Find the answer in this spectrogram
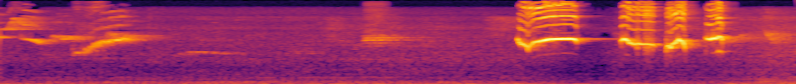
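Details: Orange-headed thrush, a cage bird singing in the full, open ngeplong style: a few soft scattered whistles, then loud, rich, slurred whistled phrases with quick warbling notes.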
